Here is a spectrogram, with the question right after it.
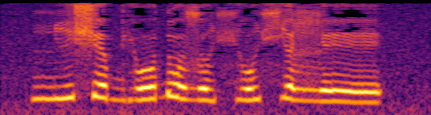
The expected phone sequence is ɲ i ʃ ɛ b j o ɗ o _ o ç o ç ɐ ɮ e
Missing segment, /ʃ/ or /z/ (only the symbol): z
